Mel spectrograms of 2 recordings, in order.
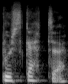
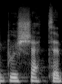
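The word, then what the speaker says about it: bruschetta: well first of all you are pronouncing it correctly with brusketa a lot of people say brushetta but actually it is a hard case I think that governs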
